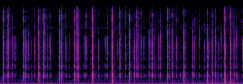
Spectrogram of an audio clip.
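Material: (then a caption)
Paper. Fingernails rapidly scratch the white paper cover of a paperback book. The result is a quick, irregular run of dry, papery scratches and clicks, each short and bright with no ring, over a quiet background.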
